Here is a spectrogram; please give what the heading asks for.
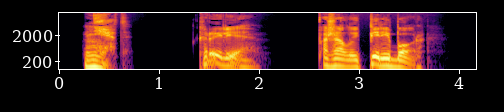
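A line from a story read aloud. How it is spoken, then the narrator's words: Strained, forced out. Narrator (Russian): наконец выдавила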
